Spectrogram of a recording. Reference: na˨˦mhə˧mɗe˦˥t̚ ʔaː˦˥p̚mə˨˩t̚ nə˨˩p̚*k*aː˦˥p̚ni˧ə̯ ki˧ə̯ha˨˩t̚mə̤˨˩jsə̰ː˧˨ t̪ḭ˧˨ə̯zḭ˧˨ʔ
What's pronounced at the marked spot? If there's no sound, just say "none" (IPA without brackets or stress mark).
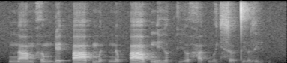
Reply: ʔ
